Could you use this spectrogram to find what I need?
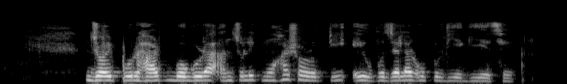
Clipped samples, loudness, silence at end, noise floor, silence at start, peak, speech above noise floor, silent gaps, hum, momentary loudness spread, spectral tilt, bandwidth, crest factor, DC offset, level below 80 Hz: under 0.1%; -17 LUFS; 0.55 s; -54 dBFS; 0.85 s; -2 dBFS; 37 dB; none; none; 16 LU; -5.5 dB/octave; 7.6 kHz; 16 dB; under 0.1%; -58 dBFS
